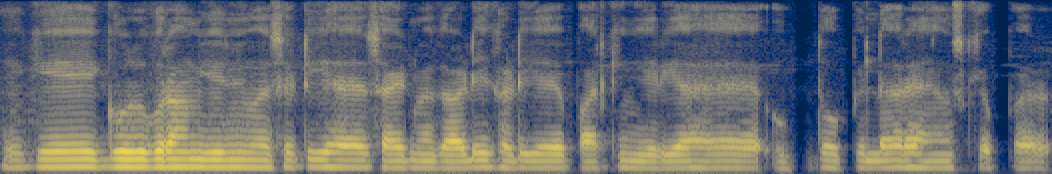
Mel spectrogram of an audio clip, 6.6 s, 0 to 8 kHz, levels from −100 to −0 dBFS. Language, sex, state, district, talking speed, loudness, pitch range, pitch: Hindi, male, Haryana, Jhajjar, 155 wpm, -18 LUFS, 115-130 Hz, 120 Hz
